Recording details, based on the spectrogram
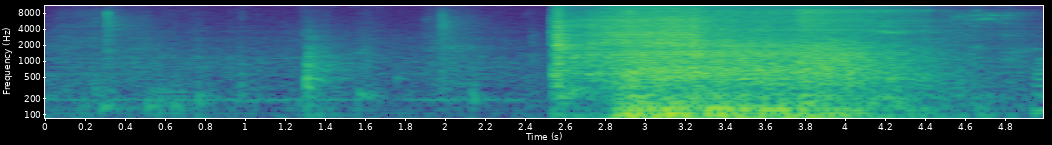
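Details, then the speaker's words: Barn-find one-owner Gilbern Invader Mk3 restart; a few quiet clicks, then it catches instantly and settles into a strong, even run without misses or knocks, with good oil pressure on the gauges. "that that is a good engine back there you can tell that is really low mass just with the sound"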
